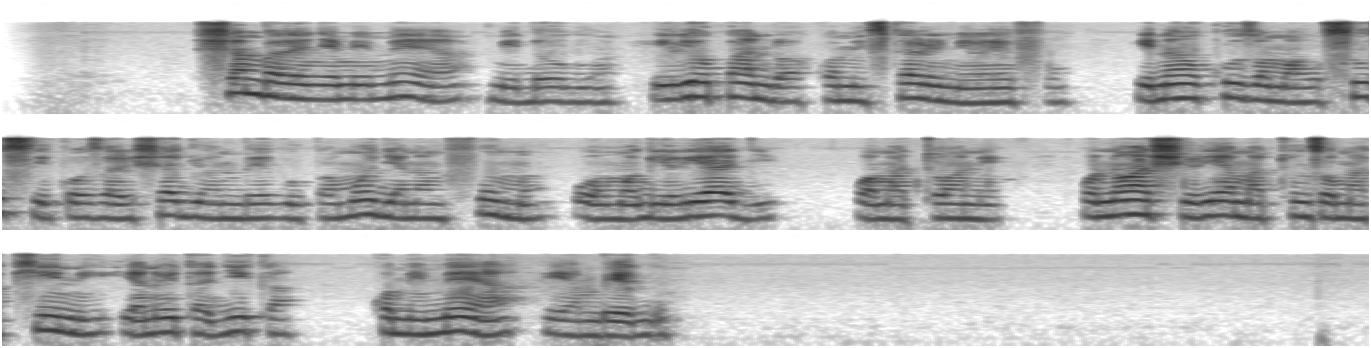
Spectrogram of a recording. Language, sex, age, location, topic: Swahili, female, 18-24, Dar es Salaam, agriculture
